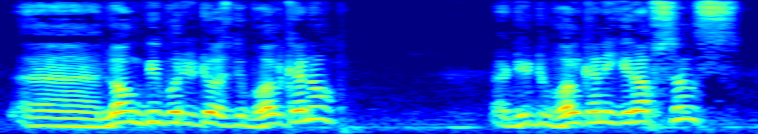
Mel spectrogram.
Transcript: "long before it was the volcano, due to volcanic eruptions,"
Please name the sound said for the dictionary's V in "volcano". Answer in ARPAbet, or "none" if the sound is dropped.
B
